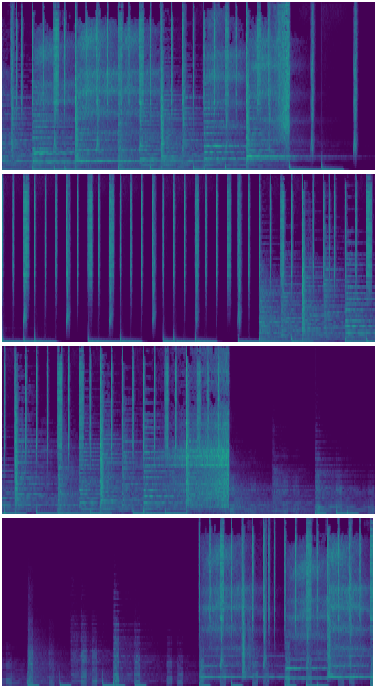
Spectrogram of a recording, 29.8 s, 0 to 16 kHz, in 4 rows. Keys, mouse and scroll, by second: 0.1 g, 3.0-3.4 shift+middle drag, 3.4 scroll down 2, 3.7 a, 3.9 a, 5.4-6.3 scroll down 3, 7.4 click, 9.6 click, 11.0-11.6 scroll up 1, 12.0 shift+middle click, 12.3-12.9 scroll up 3, 12.9 click, 13.1 Tab, 13.6 2, 14.1 click, 14.5 g, 16.0 click, 16.2 g, 17.2 click, 17.5-19.3 typing, 18.7 scroll down 2, 18.8 Tab, 19.8 click, 20.6 middle click, 21.4 click, 27.6 a, 27.8 a, 28.0-28.6 scroll down 2, 28.6-29.8 shift+middle drag.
